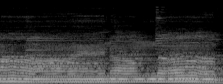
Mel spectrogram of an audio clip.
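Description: A live worship band: singers hold long sustained notes over acoustic guitar.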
